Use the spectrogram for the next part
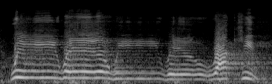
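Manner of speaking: high, drawn-out battle chant; war cry. Acted. Army marching to battle shouting their war cry, high chant. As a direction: chant it slowly like marching troops. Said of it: "shouting their war cry".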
